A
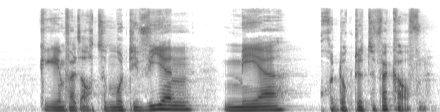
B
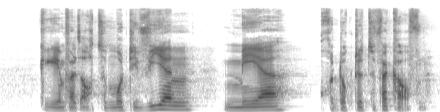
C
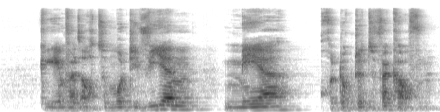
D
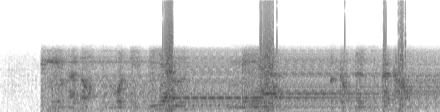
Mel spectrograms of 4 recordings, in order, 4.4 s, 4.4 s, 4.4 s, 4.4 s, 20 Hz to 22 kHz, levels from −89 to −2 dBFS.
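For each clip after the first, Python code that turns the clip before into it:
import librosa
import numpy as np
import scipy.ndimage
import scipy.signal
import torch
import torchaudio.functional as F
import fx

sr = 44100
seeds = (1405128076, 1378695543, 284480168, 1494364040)

y1 = scipy.signal.sosfilt(scipy.signal.butter(2, 590.0, 'highpass', fs=sr, output='sos'), x)
y2 = fx.room_shoebox(y1, sr, seeds[0], volume_m3=120.0, walls='furnished', distance_m=1.1)
y3 = fx.cvsd(y2, sr, bps=16000)
y3 = fx.echo_swell(y3, sr, ms=85, loudest=5, wet_db=-15.5)
y3 = (np.mod(10.0 ** (20.5 / 20.0) * y3 + 1.0, 2.0) - 1.0) / 10.0 ** (20.5 / 20.0)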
